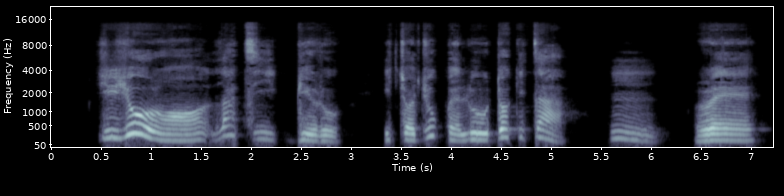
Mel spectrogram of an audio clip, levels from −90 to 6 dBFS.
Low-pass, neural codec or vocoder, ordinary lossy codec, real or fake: 14.4 kHz; vocoder, 44.1 kHz, 128 mel bands every 256 samples, BigVGAN v2; AAC, 48 kbps; fake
